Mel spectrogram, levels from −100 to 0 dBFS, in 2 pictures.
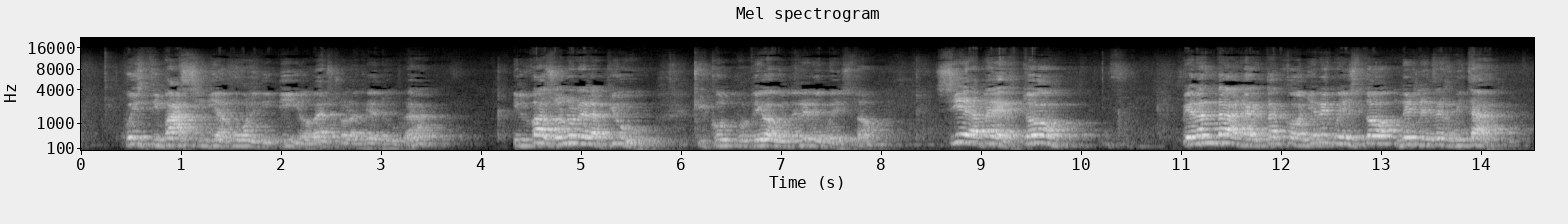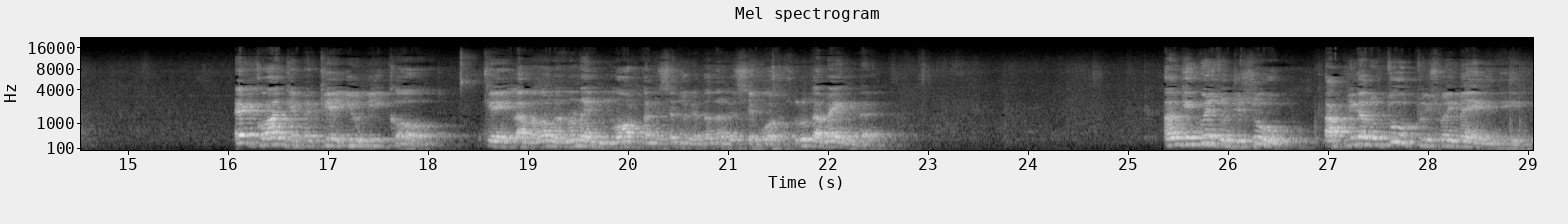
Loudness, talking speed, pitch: -23 LUFS, 115 wpm, 250 Hz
